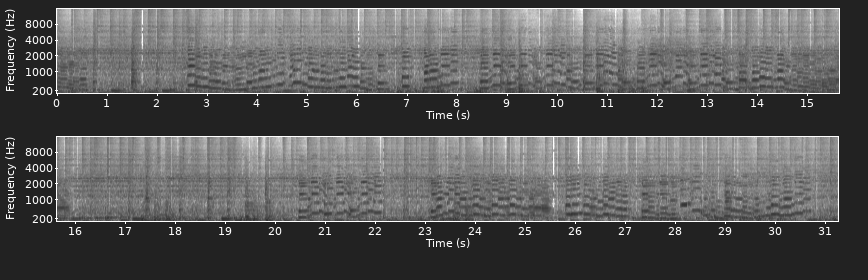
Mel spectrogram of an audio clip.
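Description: Tenor saxophone improvising fast eighth-note jazz lines on a blues, over a walking double bass and drum kit. The saxophone rests for a couple of bars near the middle while bass and drums keep going, then resumes its lines.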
